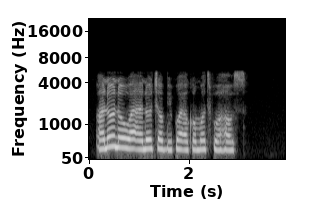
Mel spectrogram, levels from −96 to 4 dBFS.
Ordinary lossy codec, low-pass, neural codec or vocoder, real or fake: none; 5.4 kHz; none; real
